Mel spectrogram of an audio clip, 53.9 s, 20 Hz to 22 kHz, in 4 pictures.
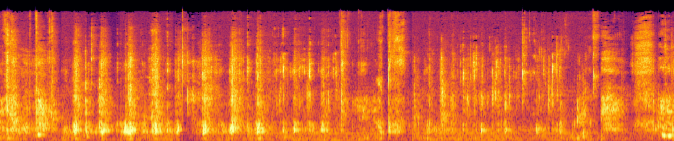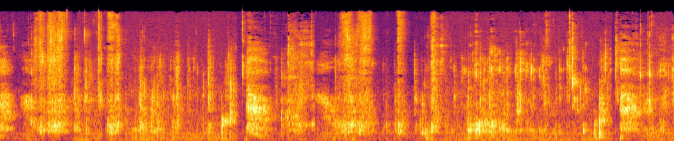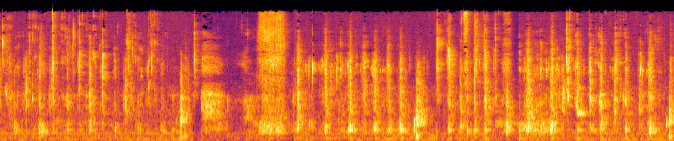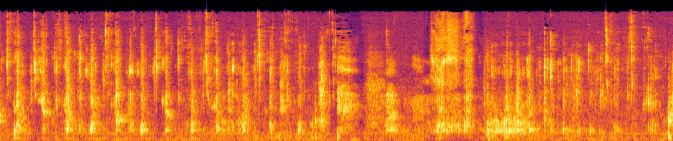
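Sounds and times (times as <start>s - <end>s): person chewing and biting: 0.0s - 12.0s, 20.4s - 31.0s, 32.4s - 47.2s, 49.1s - 53.9s.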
